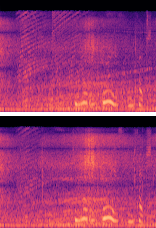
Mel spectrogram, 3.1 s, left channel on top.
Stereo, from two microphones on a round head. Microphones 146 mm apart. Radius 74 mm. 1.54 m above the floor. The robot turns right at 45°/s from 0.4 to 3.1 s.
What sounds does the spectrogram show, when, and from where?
0.0 s a lawn mower: 170° right; by 3.1 s 45° right
1.4 s a woman speaking: 105° right; by 3.0 s 35° right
